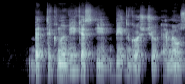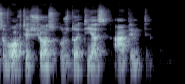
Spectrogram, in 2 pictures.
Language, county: Lithuanian, Telšiai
